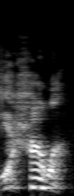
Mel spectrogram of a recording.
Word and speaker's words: Yahweh: That name is Yahweh. Yahweh Bahashim Yahweh Shai. Is no other name. This is how you say it.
